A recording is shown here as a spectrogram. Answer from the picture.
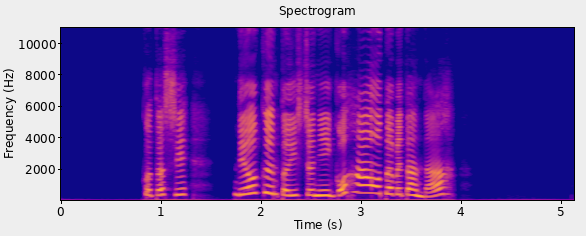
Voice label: women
